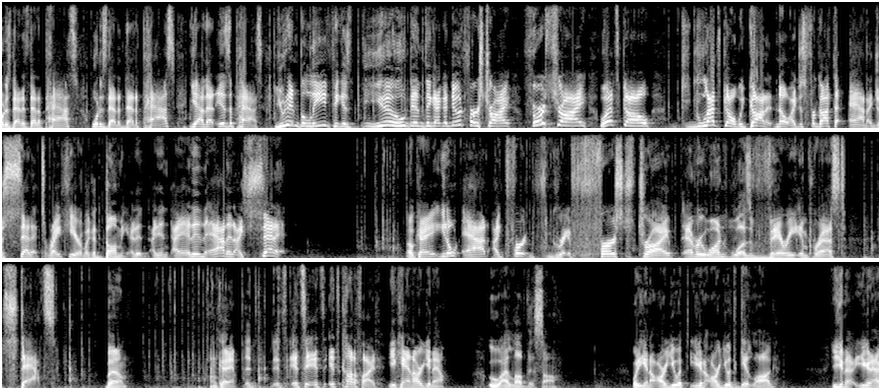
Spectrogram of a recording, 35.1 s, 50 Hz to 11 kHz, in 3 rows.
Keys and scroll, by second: 0.6 ctrl+a, 0.8-6.2 typing, 0.9 ctrl+c, 7.9 typing, 8.0 Return, 8.2 alt+[, 10.2 alt+{, 10.6 ctrl+d, 10.7 ctrl+d, 11.2 ctrl+d, 11.9-13.3 typing, 16.2-27.3 typing.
